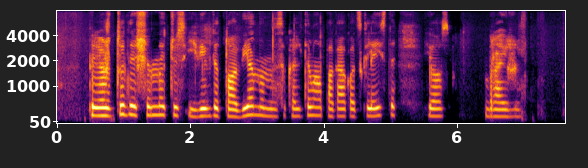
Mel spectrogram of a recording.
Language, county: Lithuanian, Kaunas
